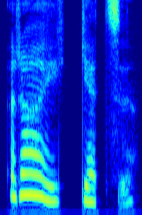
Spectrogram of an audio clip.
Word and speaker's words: 来月: It's pronounced 来月.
